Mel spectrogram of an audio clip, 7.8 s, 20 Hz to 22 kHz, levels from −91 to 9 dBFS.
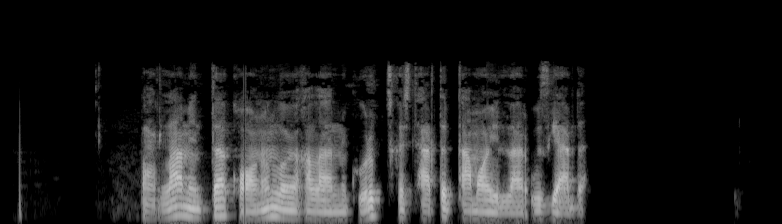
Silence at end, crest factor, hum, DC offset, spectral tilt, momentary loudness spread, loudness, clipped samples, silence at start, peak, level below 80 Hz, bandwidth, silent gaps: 1.95 s; 20 dB; none; under 0.1%; -6.5 dB/octave; 7 LU; -20 LUFS; under 0.1%; 1.4 s; -2 dBFS; -58 dBFS; 8.2 kHz; none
